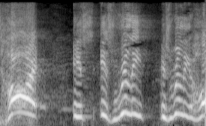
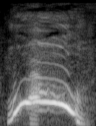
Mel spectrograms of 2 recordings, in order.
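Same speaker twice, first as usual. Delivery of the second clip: high falsetto woo cry; a preacher's high whoop. Real, not acted. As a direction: let out a high excited woo. Exclamation, no real words.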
